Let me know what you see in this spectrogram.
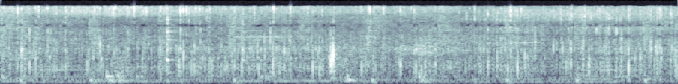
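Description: Tomato paste and garlic frying in olive oil in a nonstick pan: a soft, steady crackle with scattered small pops as the paste starts to bubble, the sign that it has begun to cook.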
